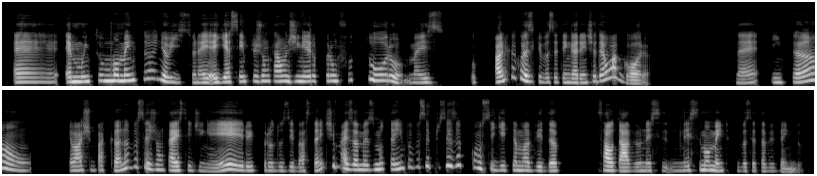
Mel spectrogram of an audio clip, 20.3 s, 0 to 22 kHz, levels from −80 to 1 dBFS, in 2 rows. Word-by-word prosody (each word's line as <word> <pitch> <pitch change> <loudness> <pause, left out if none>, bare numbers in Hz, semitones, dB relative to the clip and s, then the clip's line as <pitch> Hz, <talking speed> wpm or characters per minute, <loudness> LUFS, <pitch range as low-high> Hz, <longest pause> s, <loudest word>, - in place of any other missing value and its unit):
eh, 210 0 -1
é 220 - +5
muito 240 +4 +4
momentâneo 270 +3 +5
isso, 190 -2 -7
né? 190 +1 +1
E 195 +3 +4
é 215 - +5
sempre 240 +3 -4
juntar 250 -1 0
um 250 - +2
dinheiro 240 +1 +1
para 260 0 -2
um - - +3
futuro, 275 - 0
mas 190 +1 -7 0.3
o 210 - -14 0.2
a 215 - +9
única 315 - +2
coisa 265 -10 +5
que 230 +1 -9
você 205 0 -8
tem 200 -1 -5
garantido 190 +7 -1
é 295 - +4
o 365 - 0
agora 150 - -1 1.1
Né? 180 +3 -5 0.2
Então, 200 +1 0 0.5
eu 190 - -3
acho 200 +1 -2
bacana 205 +6 -3
você 350 -5 -4
juntar 225 -5 +1
esse 190 +1 0
dinheiro 190 +4 +2
e 185 - -4
produzir 185 -1 -11
bastante, 175 - -6
mas, 250 -9 -1
ao 225 - +3
mesmo 225 +3 0
tempo, 265 +6 -3
você 350 +3 -7
precisa 410 +6 -1
conseguir 225 -10 -5
ter 205 0 -7
uma 200 0 -1
vida 180 -1 -2 0.5
saudável 175 -3 +4
nesse 175 -1 -9
nesse 190 +4 -10
momento 200 -4 0
que 175 - -24
você 170 0 -10
tá 165 - -12
vivendo. 160 -5 -13
210 Hz, 170 wpm, -23 LUFS, 185-255 Hz, 1.1 s, a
